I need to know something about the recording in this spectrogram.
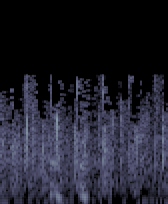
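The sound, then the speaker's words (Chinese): A group applauds to thank an old friend, with a steady, dense patter of overlapping claps lasting under two seconds and a faint voice briefly audible beneath the clapping. “大家为老朋友鼓掌，感谢感谢老朋友哈。”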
